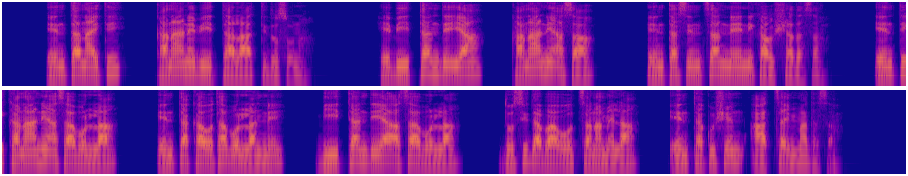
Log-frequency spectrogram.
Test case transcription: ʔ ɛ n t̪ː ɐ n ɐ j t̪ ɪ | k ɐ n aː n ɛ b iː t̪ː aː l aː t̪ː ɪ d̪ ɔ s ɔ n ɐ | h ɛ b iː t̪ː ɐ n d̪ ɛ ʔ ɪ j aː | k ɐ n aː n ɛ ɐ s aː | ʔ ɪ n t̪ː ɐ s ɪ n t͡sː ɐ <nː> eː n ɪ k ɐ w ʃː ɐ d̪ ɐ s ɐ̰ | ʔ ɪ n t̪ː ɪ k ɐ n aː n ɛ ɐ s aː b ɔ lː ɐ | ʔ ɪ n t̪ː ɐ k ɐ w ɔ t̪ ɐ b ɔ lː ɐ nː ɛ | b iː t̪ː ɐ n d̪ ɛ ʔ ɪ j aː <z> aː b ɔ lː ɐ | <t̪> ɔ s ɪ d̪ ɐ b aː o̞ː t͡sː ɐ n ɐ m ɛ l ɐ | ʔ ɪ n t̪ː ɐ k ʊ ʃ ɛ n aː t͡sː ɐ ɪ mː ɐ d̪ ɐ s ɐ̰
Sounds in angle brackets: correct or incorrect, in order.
correct, incorrect, incorrect

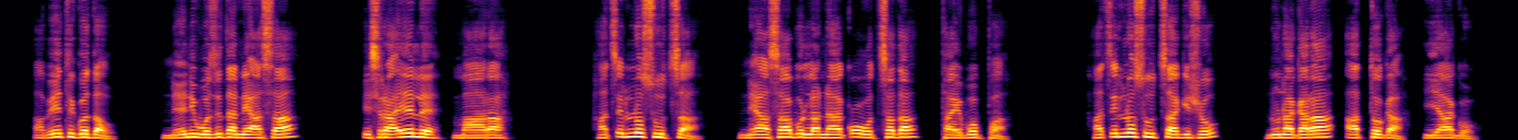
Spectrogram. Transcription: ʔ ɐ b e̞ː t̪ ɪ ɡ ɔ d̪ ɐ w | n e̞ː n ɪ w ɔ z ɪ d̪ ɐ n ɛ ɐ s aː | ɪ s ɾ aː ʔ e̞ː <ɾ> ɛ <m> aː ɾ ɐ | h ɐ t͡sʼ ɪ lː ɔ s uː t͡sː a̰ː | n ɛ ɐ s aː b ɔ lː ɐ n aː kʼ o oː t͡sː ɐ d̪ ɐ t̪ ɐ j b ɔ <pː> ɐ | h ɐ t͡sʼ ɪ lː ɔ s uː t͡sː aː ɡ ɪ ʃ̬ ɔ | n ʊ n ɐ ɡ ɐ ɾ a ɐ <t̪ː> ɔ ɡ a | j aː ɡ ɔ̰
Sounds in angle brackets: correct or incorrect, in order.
incorrect, correct, correct, correct

